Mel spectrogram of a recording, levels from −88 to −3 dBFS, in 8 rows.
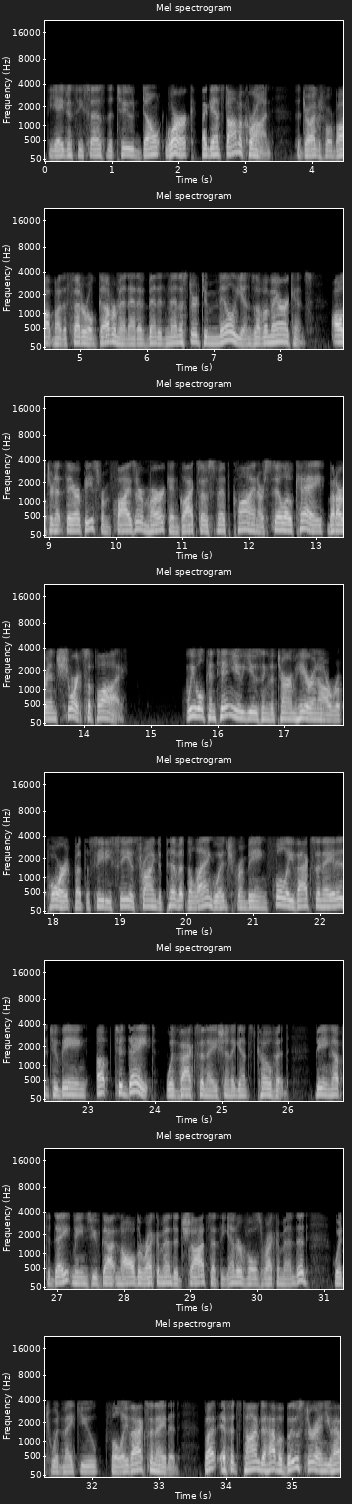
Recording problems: garbled, watery; badly; nothing above 4 kHz
abrupt cut into speech; at the end

